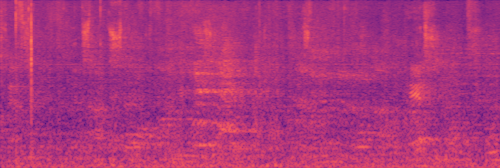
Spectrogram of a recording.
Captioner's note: crowd murmuring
